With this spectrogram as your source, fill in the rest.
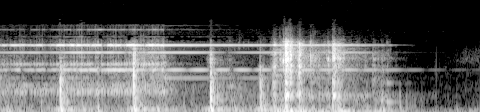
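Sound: telephone bell ringing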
